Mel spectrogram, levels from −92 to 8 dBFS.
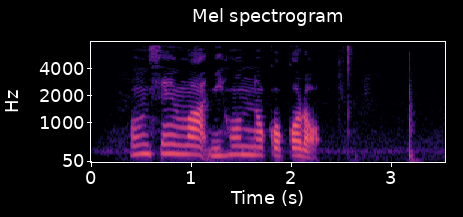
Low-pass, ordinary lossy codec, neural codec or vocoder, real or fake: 7.2 kHz; MP3, 64 kbps; none; real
